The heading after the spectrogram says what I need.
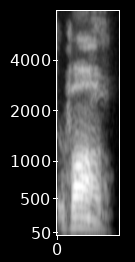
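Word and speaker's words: ו: Vav. So it's V as in Vogue. So it's really V.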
